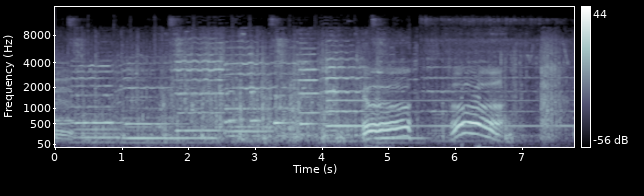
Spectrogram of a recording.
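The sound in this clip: A drunken mule walks with clip-clopping hoofbeats in a dubbed comedy film, set in Robin Hood's territory. The hooves are mixed under loud, continuous music.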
